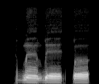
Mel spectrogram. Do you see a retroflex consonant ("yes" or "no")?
no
